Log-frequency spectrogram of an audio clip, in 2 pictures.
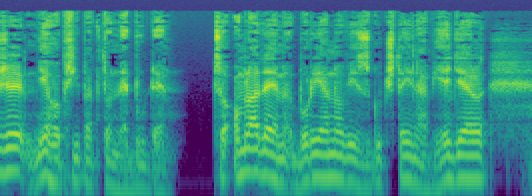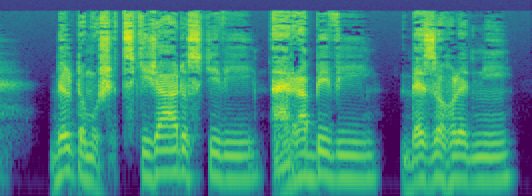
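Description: Husky male audiobook narrator. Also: lowish voice. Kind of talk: scripted narration.

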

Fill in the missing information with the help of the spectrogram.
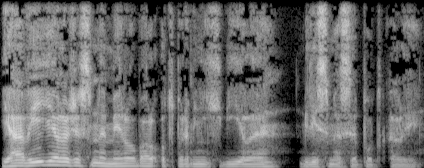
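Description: A dying queen, soft and husky, as a man reads her lines. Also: on the low side, fairly even intonation. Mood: tender, weak. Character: dying queen, tender and frank. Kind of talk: audiobook reading.

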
